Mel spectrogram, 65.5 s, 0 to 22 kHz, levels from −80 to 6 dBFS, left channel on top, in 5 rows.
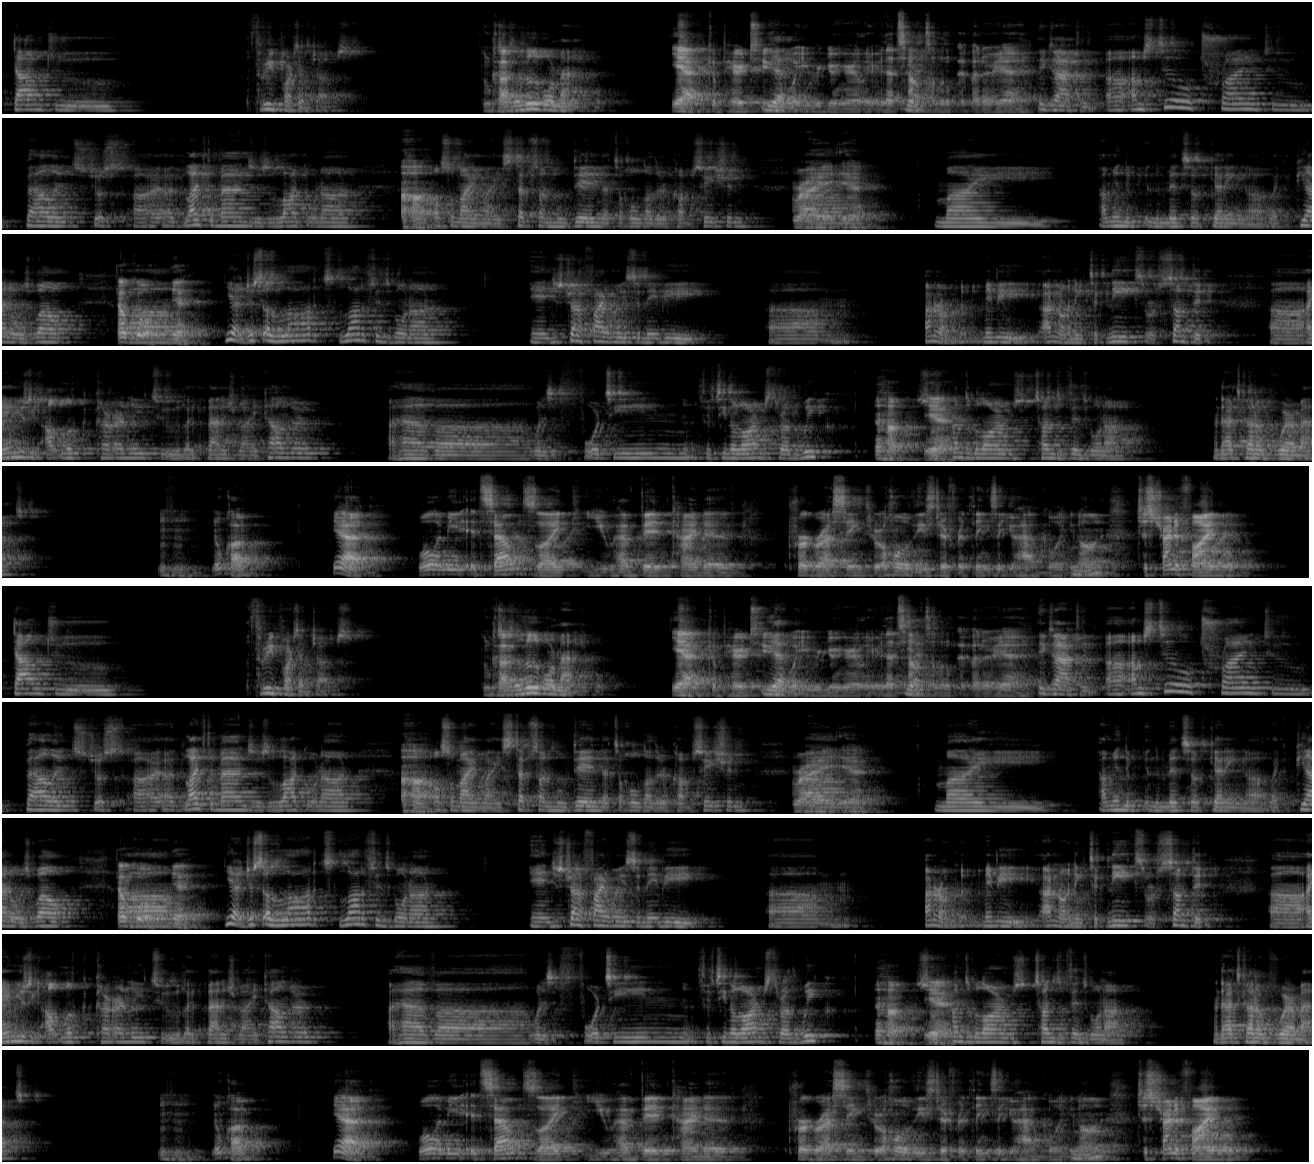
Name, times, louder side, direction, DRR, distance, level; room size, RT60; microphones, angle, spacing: voice 1, 0.1-1.1 2.5-3.5 4.9-6.0 7.6-8.0 9.0-9.2 10.4-21.7 22.4-23.5 24.1-28.1 28.4-30.6 31.5-33.1 33.9-34.7 35.4-42.4 43.2-47.5 48.5-50.5 51.4-52.7 63.1-63.4, right 2 dB, 20° right, 4 dB, 2.6 m, -37 dB
voice 2, 4.8-5.1 6.7-10.3 17.1-17.4 21.0-21.8 27.3-28.1 48.0-48.8 54.0-54.8 55.7-56.2 56.6-60.0 60.3-64.7, left 1 dB, 10° left, 6 dB, 4.4 m, -33 dB
29.5 x 20.5 x 9.0 m, 0.75 s
head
